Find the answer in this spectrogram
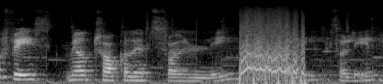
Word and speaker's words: Soleil: that and freaking stupid I'm really searching how you pronounce so late cuz I don't want to sound stupid in front of you Soleil okay so I was right okay let's continue the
